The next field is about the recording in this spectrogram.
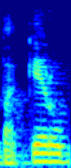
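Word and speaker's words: vaquero: the the bakaroos, the bakero boots. That's how it is. Bakero. Um, Anglo couldn't pronounce bakero, so they started saying bakaroo. Bakeru, bakaru. and then it became a buckaroo.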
